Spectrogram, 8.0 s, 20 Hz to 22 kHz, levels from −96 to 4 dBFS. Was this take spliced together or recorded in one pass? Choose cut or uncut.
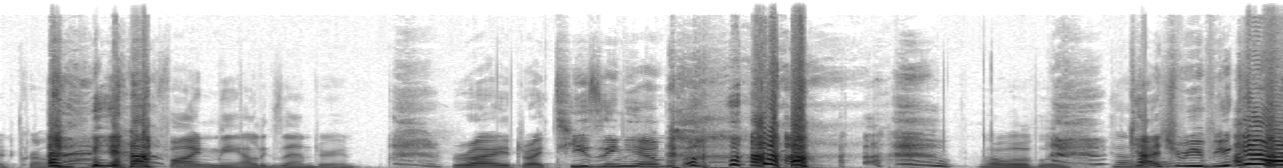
uncut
